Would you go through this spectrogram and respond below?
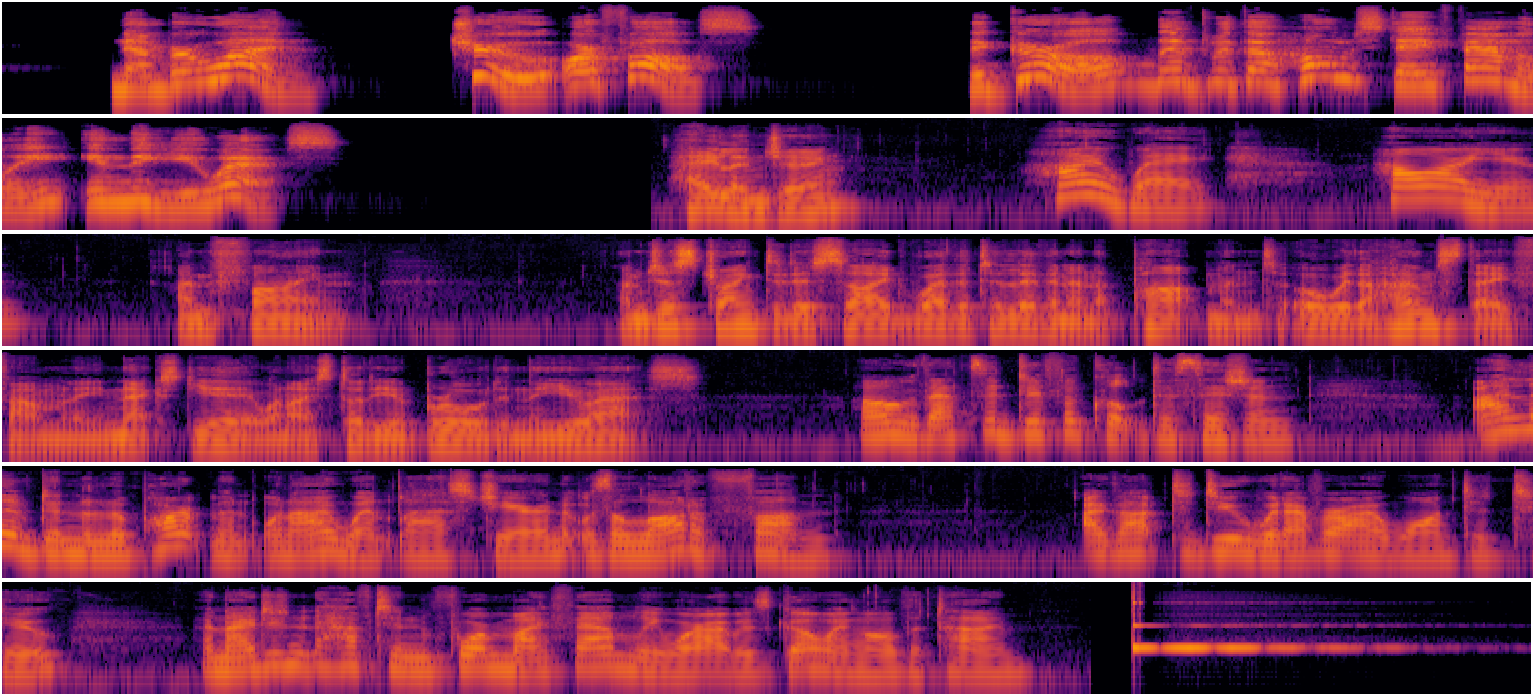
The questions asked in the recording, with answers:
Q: The girl lived with a homestay family in the US.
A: The answer is false. She says, I lived in an apartment when I went last year,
